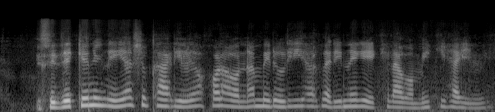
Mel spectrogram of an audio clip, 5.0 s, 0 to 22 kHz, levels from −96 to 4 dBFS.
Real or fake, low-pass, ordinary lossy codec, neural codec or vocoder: fake; 10.8 kHz; none; codec, 16 kHz in and 24 kHz out, 0.6 kbps, FocalCodec, streaming, 2048 codes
